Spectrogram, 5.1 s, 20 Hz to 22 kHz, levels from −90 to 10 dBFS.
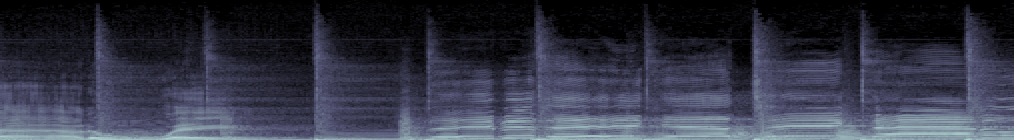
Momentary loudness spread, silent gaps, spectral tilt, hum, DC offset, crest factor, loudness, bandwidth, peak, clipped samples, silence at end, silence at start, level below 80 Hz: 9 LU; none; -5 dB/octave; none; under 0.1%; 16 dB; -19 LUFS; 17.5 kHz; -2 dBFS; under 0.1%; 0 s; 0 s; -26 dBFS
